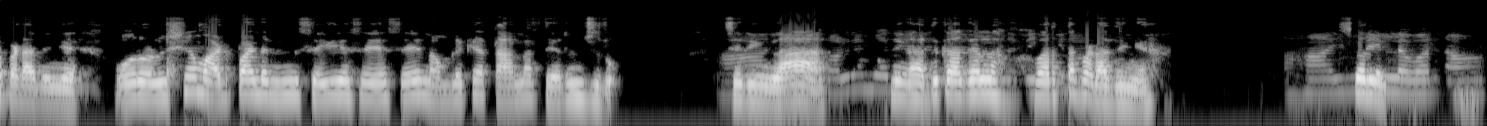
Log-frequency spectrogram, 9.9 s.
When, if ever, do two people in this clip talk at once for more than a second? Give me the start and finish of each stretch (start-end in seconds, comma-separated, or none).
5.9-7.6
